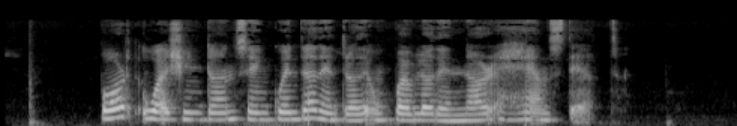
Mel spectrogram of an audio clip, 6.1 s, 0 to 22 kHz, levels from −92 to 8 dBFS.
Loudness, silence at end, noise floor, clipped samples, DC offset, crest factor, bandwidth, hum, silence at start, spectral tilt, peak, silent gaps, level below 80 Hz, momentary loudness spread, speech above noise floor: -24 LUFS; 0.55 s; -72 dBFS; under 0.1%; under 0.1%; 18 dB; 11.5 kHz; none; 0.25 s; -4 dB/octave; -8 dBFS; none; -62 dBFS; 7 LU; 48 dB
